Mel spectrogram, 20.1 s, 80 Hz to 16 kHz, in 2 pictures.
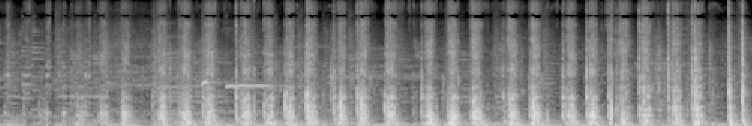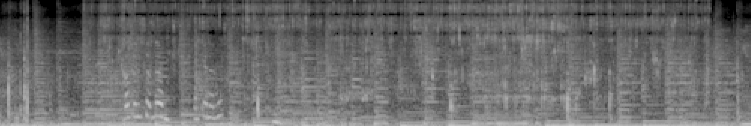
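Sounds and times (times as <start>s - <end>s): coconut being grated by hand: 0.0s - 9.4s
background music: 0.0s - 20.0s.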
